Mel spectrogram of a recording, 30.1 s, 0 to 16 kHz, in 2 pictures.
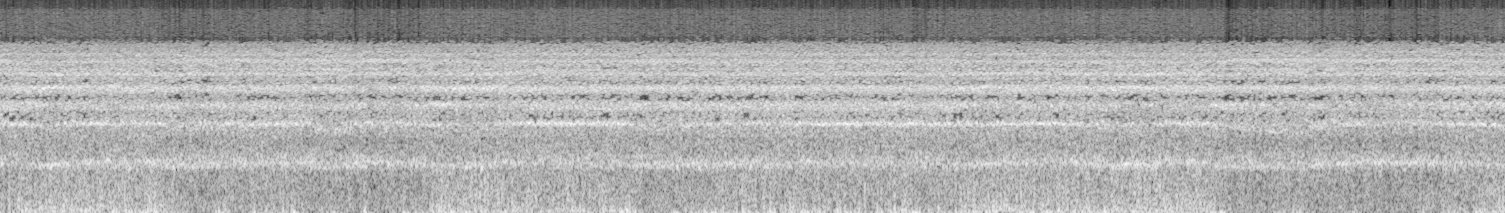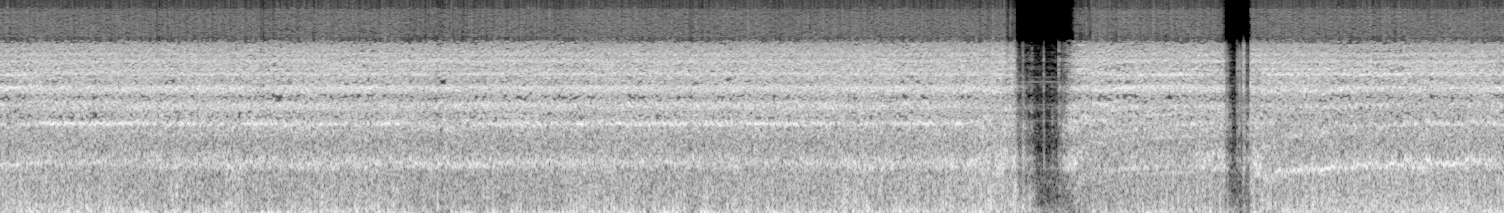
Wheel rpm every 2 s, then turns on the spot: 230, 230, 230, 230, 230, 220, 220, 230, 230, 230, 230, 230, 140, 130, 200.
none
